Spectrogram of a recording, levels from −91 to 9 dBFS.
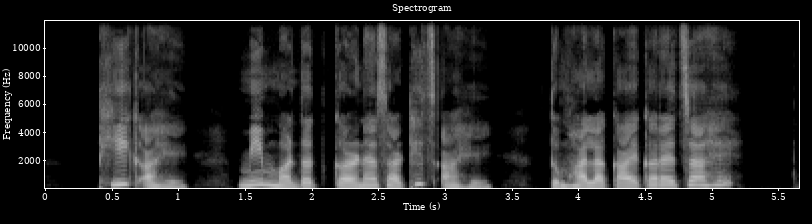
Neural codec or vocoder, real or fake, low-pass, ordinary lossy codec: none; real; none; none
